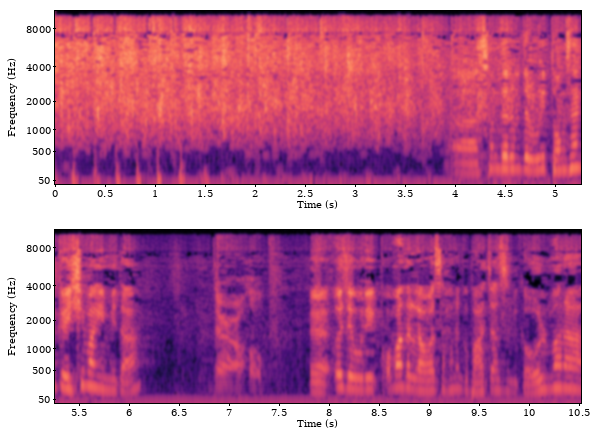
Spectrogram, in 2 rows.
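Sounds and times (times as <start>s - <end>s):
church congregation applauding: 0.0s - 5.2s
speech: 4.0s - 6.2s, 6.8s - 10.5s.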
